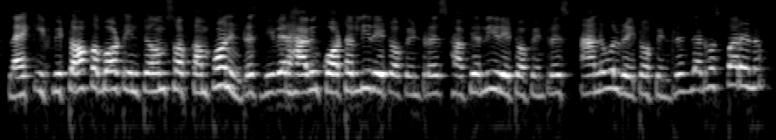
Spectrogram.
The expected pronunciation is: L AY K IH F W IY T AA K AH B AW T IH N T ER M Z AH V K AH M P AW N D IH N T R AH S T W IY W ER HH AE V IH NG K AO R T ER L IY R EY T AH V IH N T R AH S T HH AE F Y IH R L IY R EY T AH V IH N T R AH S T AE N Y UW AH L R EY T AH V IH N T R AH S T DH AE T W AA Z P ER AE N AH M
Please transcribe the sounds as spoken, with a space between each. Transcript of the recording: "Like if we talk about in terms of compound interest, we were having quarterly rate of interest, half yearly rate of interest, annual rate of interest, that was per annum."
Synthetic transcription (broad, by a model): L AY K IH F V IY T AA K AH B AW T IH N T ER M S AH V K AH M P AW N IH N T R AH S T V IY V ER HH AE V IH NG K AO R T ER L IY R EY T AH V IH N T R AH S T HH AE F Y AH R L IY R EY T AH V IH N T R AH S T AE N Y UW AH L R EY T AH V IH N T R AH S T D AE T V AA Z P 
